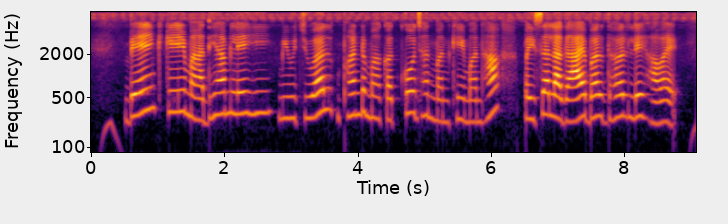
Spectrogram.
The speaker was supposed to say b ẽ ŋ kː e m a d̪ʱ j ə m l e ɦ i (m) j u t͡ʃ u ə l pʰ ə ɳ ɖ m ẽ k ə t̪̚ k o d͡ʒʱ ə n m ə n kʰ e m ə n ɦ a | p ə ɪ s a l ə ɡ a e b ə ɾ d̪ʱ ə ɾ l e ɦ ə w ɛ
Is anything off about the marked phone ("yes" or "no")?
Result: no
